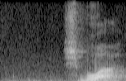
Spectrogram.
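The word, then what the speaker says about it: שבועה: Shbua sería la pronunciación. Algo así como Shbua.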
